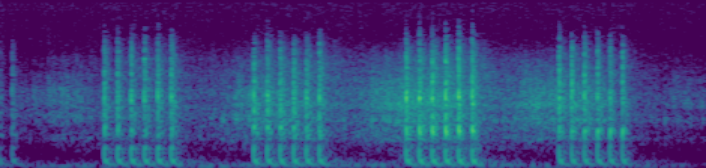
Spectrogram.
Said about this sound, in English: And the targets in front. Target in front. Normal fire, engage. Normal fire, engage.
